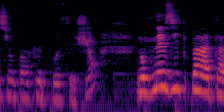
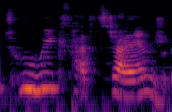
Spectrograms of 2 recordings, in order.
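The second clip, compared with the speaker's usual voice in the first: drawn-out attempt at an English accent; self-conscious English accent on the title; 2 semitones higher, 3 dB louder, much slower than usual. Real, not acted. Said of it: "j'ai vraiment mon accent anglais".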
